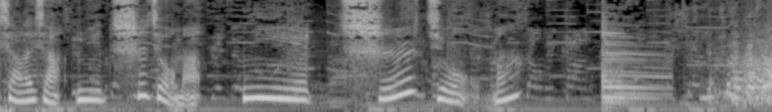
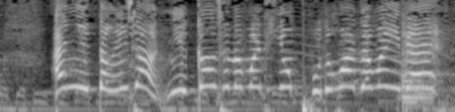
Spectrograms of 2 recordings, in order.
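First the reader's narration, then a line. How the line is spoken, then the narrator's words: Shouting. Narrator (Chinese): 我洪坤啊，直接大喊说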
